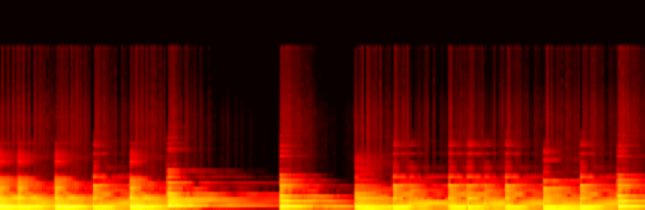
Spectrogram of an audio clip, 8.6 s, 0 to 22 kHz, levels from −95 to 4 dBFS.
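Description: A filter restarted on every block loses its state at each block boundary and starts from silence, so a small transient opens every block, heard throughout the audio as a 50 Hz buzz, which fits blocks of about 20 ms, rising and falling with the signal's level. From 5.34 s to 6.88 s there is a doubled audio track, likely from the same audio being captured a second time through a slower path. A full-band copy trails the original by around 200 ms at roughly 5 dB quieter, with no decay or room colour, and starts and stops abruptly.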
